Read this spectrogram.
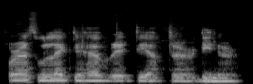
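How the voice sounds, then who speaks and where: A man's voice: very deep voice, steady tone, brisk, fairly bright tone. A man in playful casual chat in a church discussion.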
